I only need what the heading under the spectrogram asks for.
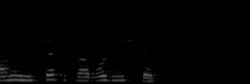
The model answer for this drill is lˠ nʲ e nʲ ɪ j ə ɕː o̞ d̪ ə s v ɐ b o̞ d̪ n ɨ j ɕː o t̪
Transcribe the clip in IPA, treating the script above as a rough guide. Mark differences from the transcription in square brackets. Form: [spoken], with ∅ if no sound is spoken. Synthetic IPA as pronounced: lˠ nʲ e nʲ ɪ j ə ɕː o̞ [t̪] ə s v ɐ b o̞ d̪ n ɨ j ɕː o t̪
